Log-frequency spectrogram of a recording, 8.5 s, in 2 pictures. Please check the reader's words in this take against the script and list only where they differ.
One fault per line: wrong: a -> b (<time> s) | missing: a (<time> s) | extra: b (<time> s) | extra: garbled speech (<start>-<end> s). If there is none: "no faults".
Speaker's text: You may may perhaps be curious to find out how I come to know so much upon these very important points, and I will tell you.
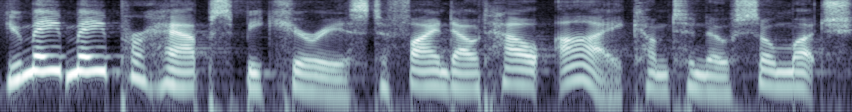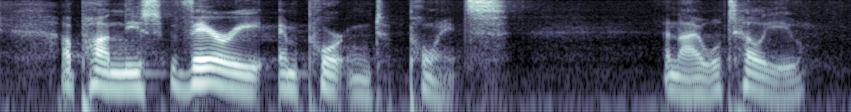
no faults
